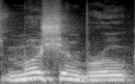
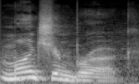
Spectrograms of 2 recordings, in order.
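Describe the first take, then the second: First: The first syllable is said as 'mus'. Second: The first syllable is said as 'mun'. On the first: The speaker calls it right. "It's Musschenbroek" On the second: The speaker calls it wrong. "not Munchenbroek"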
